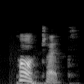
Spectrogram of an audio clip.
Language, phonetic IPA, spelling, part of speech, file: Polish, [ˈpɔt͡ʃɛt], poczet, noun, Pl-poczet.ogg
